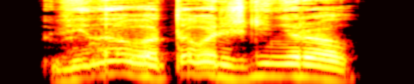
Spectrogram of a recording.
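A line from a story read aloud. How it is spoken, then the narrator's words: Hoarse. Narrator (Russian): Прохрипел я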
